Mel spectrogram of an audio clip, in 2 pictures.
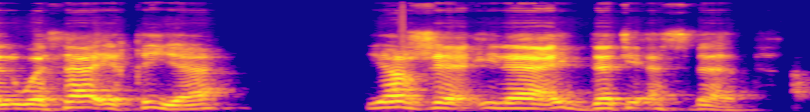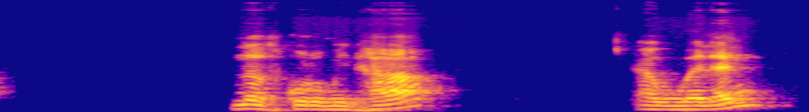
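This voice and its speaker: At a very slow pace with long, frequent pauses, a man speaks with vocal fry and very wide pitch swings. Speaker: historian and archive director. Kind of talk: conference lecture. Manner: formal.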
